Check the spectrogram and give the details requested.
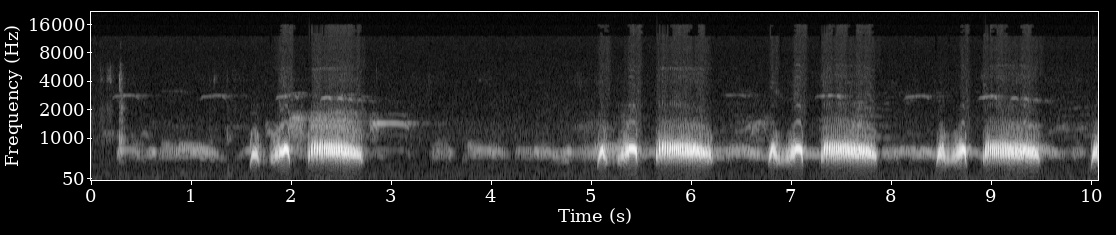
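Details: Spotted dove in 'thúc gù' Thổ-voice cooing, a style used to lure birds for trapping: repeated phrases of two short hooked notes and one sustained low coo, separated by faint purring murmurs.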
